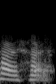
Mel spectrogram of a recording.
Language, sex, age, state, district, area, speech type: Assamese, female, 45-60, Assam, Sonitpur, urban, conversation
